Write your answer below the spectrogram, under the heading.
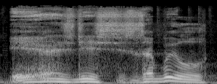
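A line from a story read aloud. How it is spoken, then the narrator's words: Mutter. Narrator (Russian): пробормотал он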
